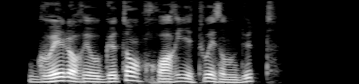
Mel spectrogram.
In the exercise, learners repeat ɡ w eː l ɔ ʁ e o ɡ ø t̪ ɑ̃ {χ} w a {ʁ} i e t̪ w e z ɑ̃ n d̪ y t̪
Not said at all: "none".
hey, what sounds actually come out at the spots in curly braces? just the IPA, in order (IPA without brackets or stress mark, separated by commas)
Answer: χ, ʁ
